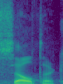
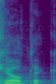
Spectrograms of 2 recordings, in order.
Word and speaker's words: Celtic: I like the Celtic, and it is Celtic. It's one of the most mispronounced words. It's Celtic. It's not Celtic, it's Celtic. It's not the Boston Celtics.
